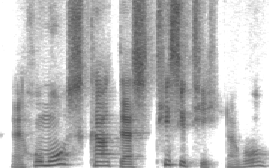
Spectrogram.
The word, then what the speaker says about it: homoscedasticity: homoscedasticity라고 발음을 해주게 됩니다.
